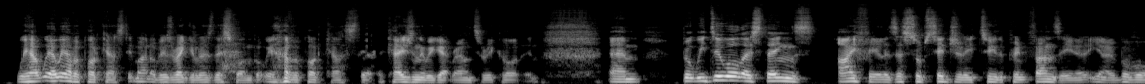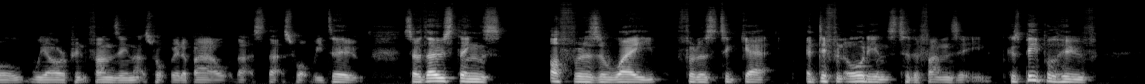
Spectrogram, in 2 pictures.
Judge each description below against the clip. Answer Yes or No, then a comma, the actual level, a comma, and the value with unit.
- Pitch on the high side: No, low, 115 Hz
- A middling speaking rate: No, fast, 210 wpm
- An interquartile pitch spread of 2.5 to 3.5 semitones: Yes, average, 3.2 semitones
